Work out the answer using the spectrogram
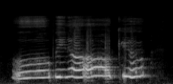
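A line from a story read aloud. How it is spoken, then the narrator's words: Whining fox cry. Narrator (Italian): gridò la volpe con voce di piagnisteo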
